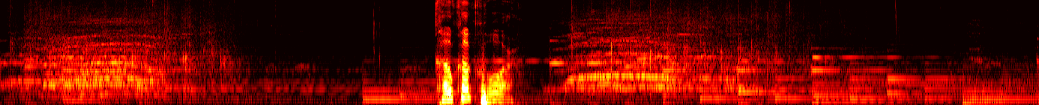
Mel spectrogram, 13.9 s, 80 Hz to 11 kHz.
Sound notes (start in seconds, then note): 0.0 audience applauds; 7.4 audience applauds; 10.7 gentle music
